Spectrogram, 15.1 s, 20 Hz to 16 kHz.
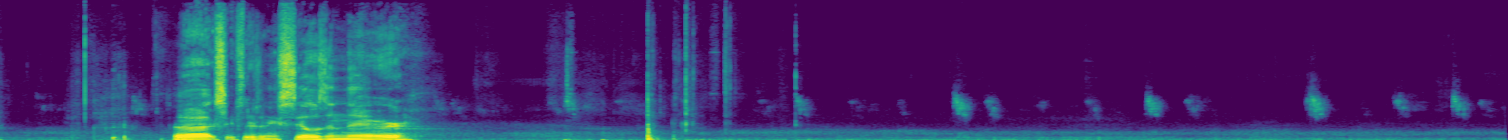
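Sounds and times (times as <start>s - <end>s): birds chirping: 0.0s - 12.2s, 13.1s - 15.0s
parts clicking when handled: 6.6s - 7.4s.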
